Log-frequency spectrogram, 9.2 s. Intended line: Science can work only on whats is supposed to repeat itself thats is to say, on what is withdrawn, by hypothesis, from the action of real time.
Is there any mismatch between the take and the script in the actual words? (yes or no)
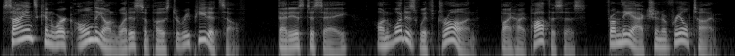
yes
